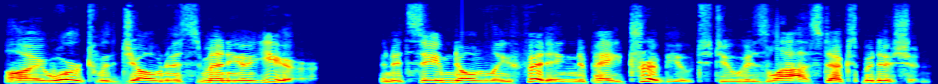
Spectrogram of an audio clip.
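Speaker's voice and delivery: lightly voiced courteous American gentleman; a hint of a suave visitor paying respects; Steele's voice. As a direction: play him smooth and polite.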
